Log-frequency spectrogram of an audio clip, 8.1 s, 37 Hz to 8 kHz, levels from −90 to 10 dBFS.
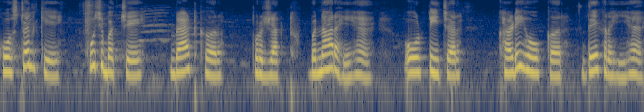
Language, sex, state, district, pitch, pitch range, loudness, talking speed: Hindi, female, Himachal Pradesh, Shimla, 235 Hz, 215-260 Hz, -14 LUFS, 120 wpm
